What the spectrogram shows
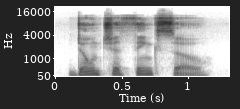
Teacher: It's almost like a cha sound gets added.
